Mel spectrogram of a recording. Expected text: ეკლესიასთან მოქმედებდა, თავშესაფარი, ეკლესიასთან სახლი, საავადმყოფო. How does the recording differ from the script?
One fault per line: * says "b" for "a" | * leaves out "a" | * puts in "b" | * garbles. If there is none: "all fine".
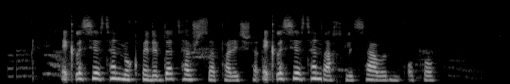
all fine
